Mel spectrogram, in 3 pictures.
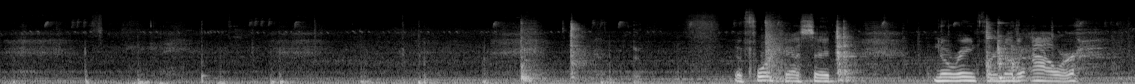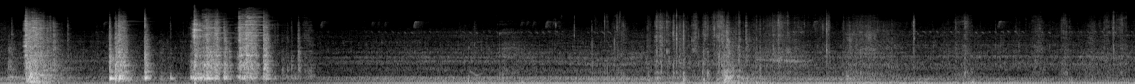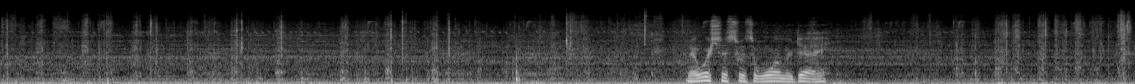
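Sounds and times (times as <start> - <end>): mechanical hum: 0.0 - 34.0
loud rasping bursts: 17.8 - 34.0.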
